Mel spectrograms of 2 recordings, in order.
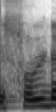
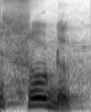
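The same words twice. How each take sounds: First: सुल्ड with the L sounded; L pronounced in should. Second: सुड with no L; silent L in should. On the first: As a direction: say सुल्ड, voicing L before the D. (सुल्ड, ल बोलकर) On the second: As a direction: say सुड, going straight from vowel to D. (सुड, बिना ल के) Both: Shown as a demonstration. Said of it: "सुल्ड नहीं".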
